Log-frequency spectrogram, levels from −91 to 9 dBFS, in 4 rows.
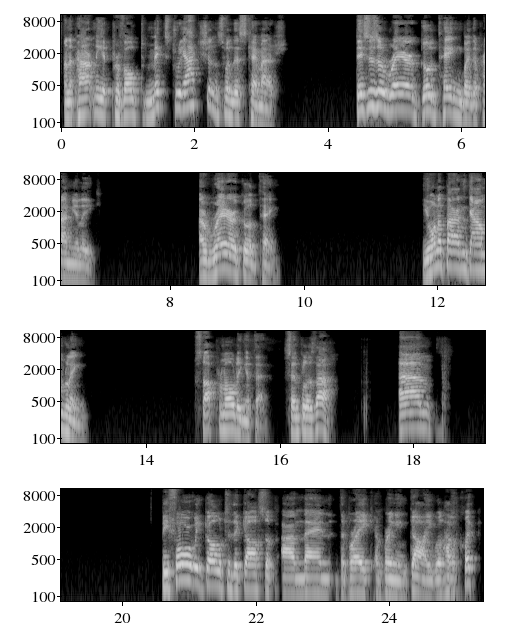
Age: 30-49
